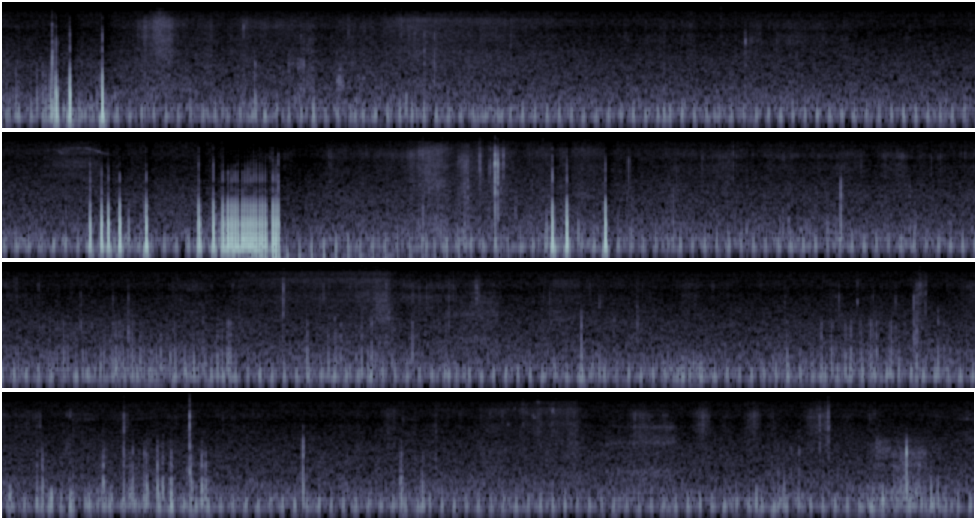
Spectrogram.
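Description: Rustling and light crunching of moss, dry reindeer lichen and twigs on a forest floor under footsteps and a hand parting the growth to reach a bolete, with a low rough rubbing close to the microphone. Louder rubbing bursts come about ten seconds in and again a couple of seconds later.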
